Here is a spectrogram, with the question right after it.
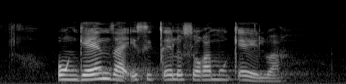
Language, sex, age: Zulu, female, 19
